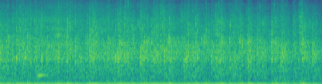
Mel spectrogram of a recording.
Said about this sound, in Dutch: Dat Mooi, dat mag voor geapplaudisseerd worden, ja.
